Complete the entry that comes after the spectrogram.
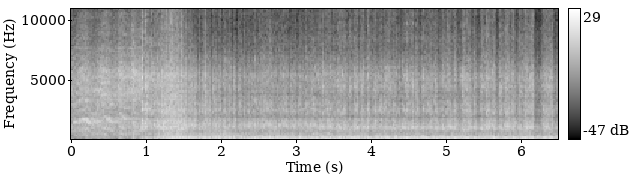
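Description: Cammed LSA V8 in a Pontiac GTO, straight-piped with the mufflers removed, cranked on the starter for about a second, catching with a loud flare, then settling into a loud, pulsing idle.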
